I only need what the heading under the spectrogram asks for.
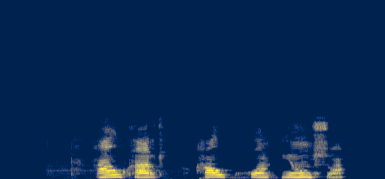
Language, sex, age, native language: Icelandic, female, 6, Icelandic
